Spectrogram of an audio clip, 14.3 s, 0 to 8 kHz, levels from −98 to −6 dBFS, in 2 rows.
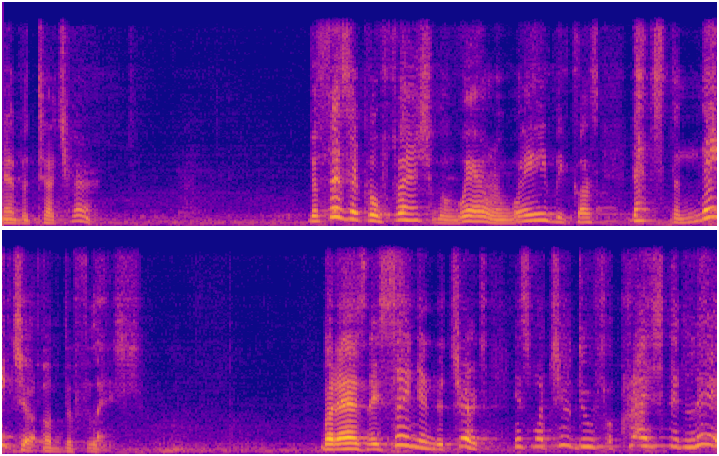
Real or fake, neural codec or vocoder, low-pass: fake; codec, 32 kHz, 1.9 kbps, SNAC; 7.2 kHz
